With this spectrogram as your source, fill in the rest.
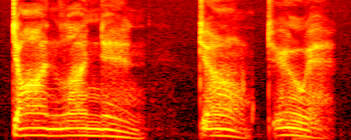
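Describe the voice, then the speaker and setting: A raspy, put-on character voice from a woman, very deep and low, with ordinary pitch variation. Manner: tempting, slow.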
